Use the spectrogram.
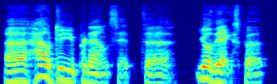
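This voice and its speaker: Middle-aged guy hosting an interview, dark mellow voice, keeps restarting his sentences. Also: medium pitch, expressive, normal speed, no room sound, muffled recording. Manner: hesitant, repeats words, laughs easily. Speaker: interview host. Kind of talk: casual interview chat.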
